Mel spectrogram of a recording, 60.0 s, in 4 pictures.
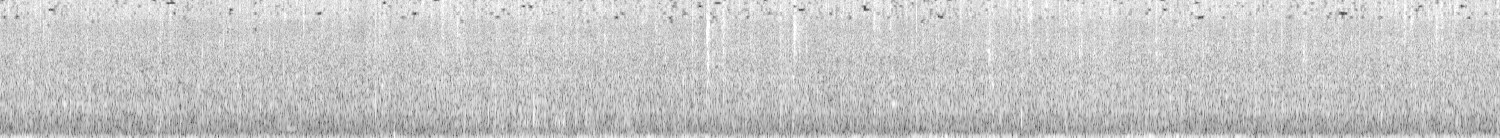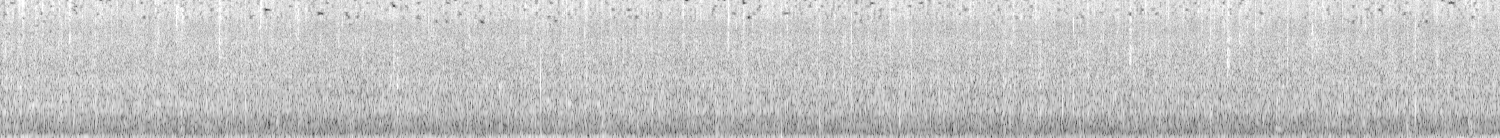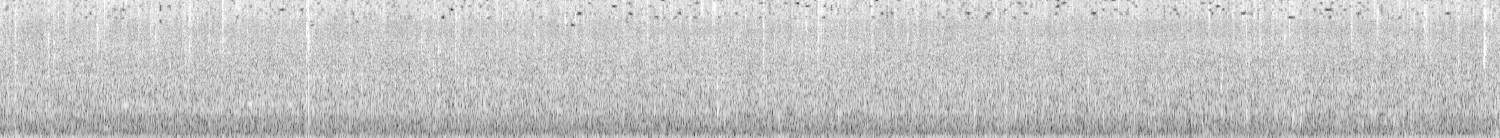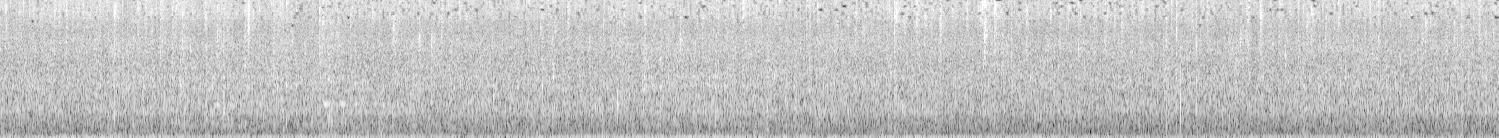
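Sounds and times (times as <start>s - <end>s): steady rain: 0.0s - 59.9s
raindrop ticks: 0.2s - 18.3s, 41.2s - 59.8s.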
